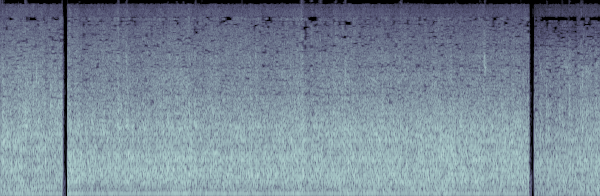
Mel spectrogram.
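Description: An electric pump motor hums steadily.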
